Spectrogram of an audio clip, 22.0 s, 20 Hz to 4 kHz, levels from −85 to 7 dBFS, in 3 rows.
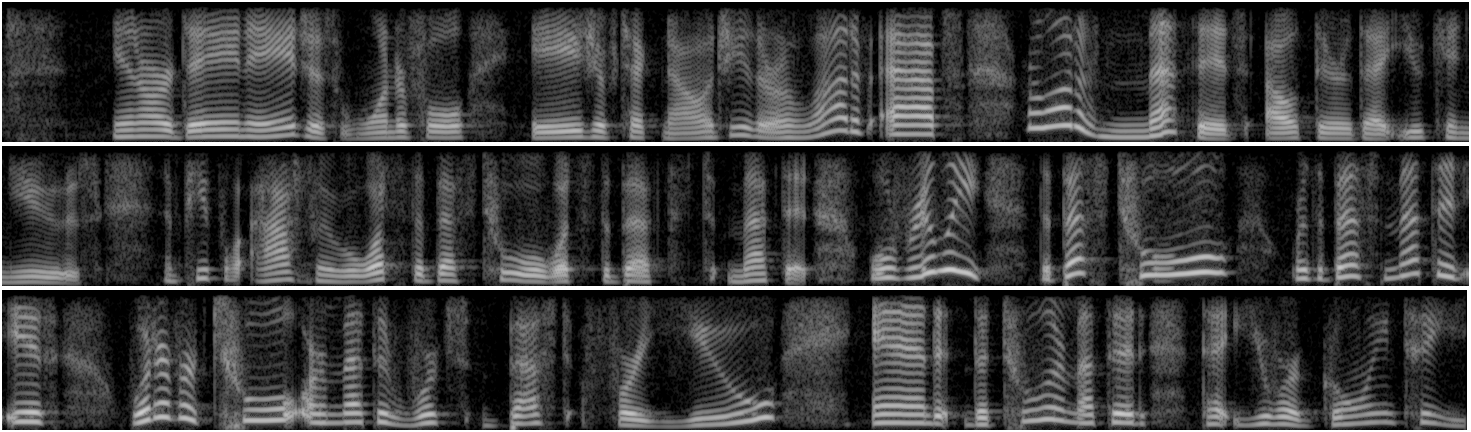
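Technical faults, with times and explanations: No technical faults detected.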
